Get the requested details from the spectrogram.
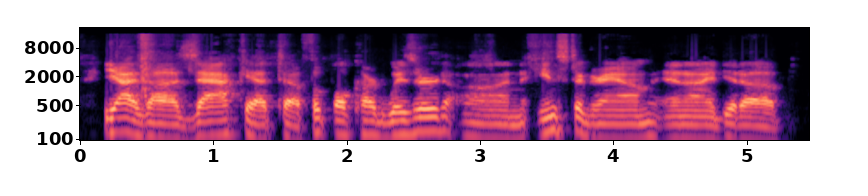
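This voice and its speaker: Using an ordinary speaking voice, a man with a fairly low pitch and ordinary pitch variation speaks at a fairly slow pace against a quiet background. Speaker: sports card hobby host. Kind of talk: casual vlog chat. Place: home room.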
